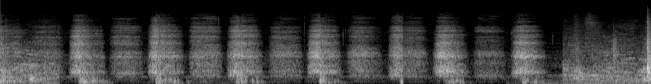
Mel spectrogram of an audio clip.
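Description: A person panting hard and fast while running, about two and a half quick breaths a second in a steady rhythm.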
